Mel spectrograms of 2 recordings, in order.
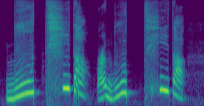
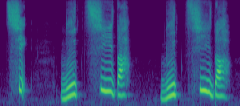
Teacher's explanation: the 디귿 plus he becomes 치, as in 치, 묻히다, 묻히다.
